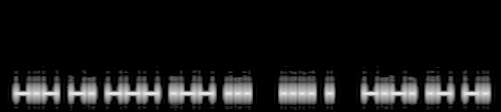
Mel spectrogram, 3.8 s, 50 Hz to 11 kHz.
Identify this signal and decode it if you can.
Morse code, heard as a keyed tone, about 34 wpm, 600 Hz. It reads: KNOWS HE CAN
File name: the old man and the sea / the old man and the sea 1 35wpm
